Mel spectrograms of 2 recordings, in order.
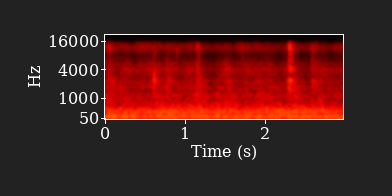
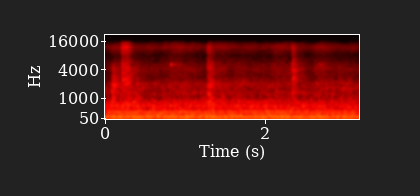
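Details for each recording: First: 16-year-old dryer, loaded, after replacing all four worn drum/door glides: steady low hum and soft tumbling taps, drum spinning nicely with no squeal, rubbing or earlier squeaking. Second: Squeak about once a second over steady hum as the drum turns in a 16-year-old dryer, from four worn drum glides; replacing the glides fixed it and the squeak was gone.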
